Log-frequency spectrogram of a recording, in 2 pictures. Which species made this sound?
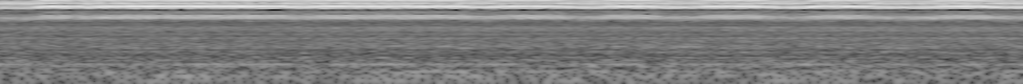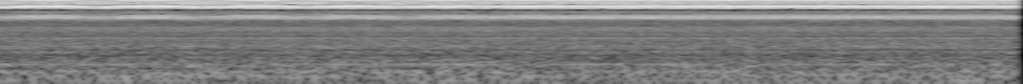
Neocicada hieroglyphica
